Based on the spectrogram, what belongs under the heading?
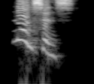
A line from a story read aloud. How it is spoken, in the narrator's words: exclaimed the second voice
